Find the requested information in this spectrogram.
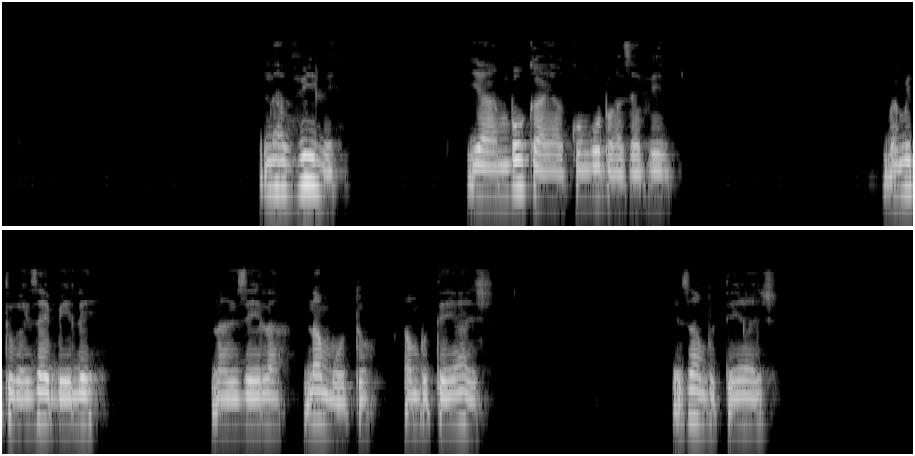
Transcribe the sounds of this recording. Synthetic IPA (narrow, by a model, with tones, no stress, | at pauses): na˨vi˦l | ja˨mbo˦ka˨ja˨ko˨ŋɡo˦bʁa˨za˨vi˦l | ba˨mi˦tu˨ka˨e˨za˦e˨be˨le˦ | na˨nze˨la˦ | na˨mo˨to˦ | a˨mbu˨te˨ja˦ʒe̥˨ | ḛ˨za˦˨mbu˨te˨ja˦ʒe̥˨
